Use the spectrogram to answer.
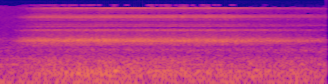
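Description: A slow, steady breath drawn in through the nose during a guided breathing exercise: a faint, even airy hiss lasting a few seconds, with a quiet steady hum behind it.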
